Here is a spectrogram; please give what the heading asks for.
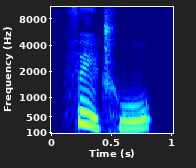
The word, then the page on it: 废除: fèi chú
